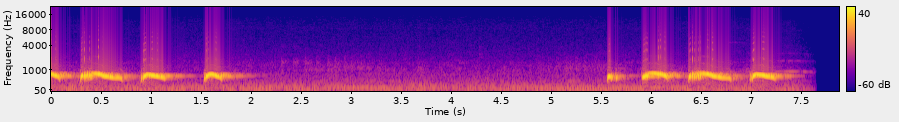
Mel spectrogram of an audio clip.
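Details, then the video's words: Spotted dove song used to train songbirds: three hollow, arched coos, a quiet pause of about three and a half seconds, then a further run of four similar coos. "Masteran suara burung TEKUKUR / DEKUKUR / DERKUKU"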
